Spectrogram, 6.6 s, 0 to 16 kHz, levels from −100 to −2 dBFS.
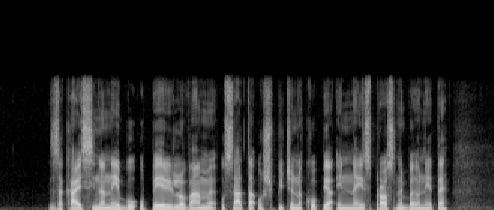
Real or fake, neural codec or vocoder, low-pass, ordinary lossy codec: real; none; 9.9 kHz; none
